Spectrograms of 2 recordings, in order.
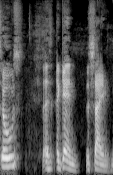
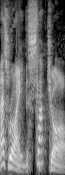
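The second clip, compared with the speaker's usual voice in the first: silky, smooth tv commercial voice-over style. Showing how to do an advert on the podcast, in a smooth advert voice. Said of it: "give us your smooth advert voice".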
